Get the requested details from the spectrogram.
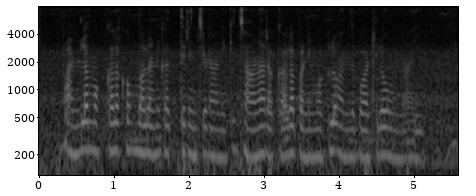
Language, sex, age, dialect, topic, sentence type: Telugu, female, 18-24, Southern, agriculture, statement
